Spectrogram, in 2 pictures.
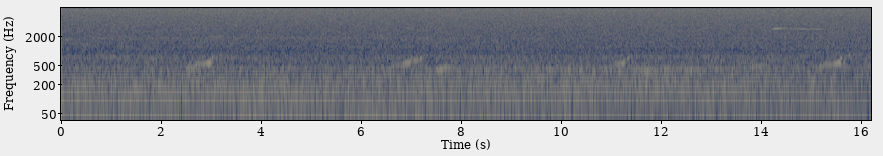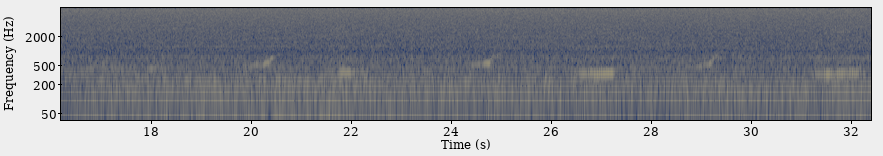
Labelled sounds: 14.2	15.0	humpback whale, 2.8 to 3.0 kHz

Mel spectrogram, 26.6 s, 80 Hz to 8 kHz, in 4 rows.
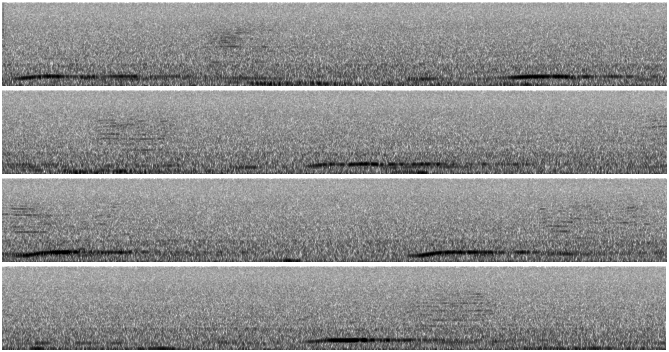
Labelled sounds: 7.7	8.0	humpback whale, 2.3 to 2.6 kHz
13.1	13.7	humpback whale, 1.1 to 2.9 kHz

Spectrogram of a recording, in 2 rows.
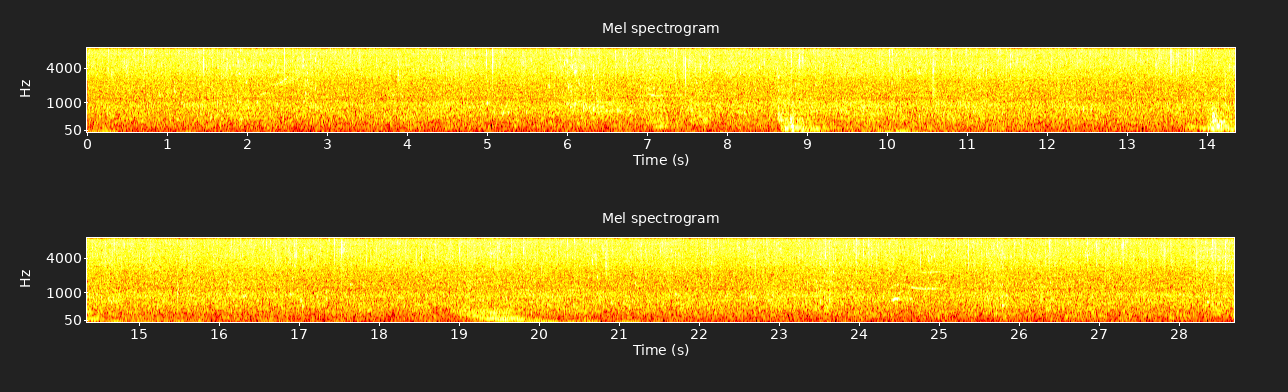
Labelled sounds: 24.6	25.0	humpback whale, 1.1 to 1.3 kHz

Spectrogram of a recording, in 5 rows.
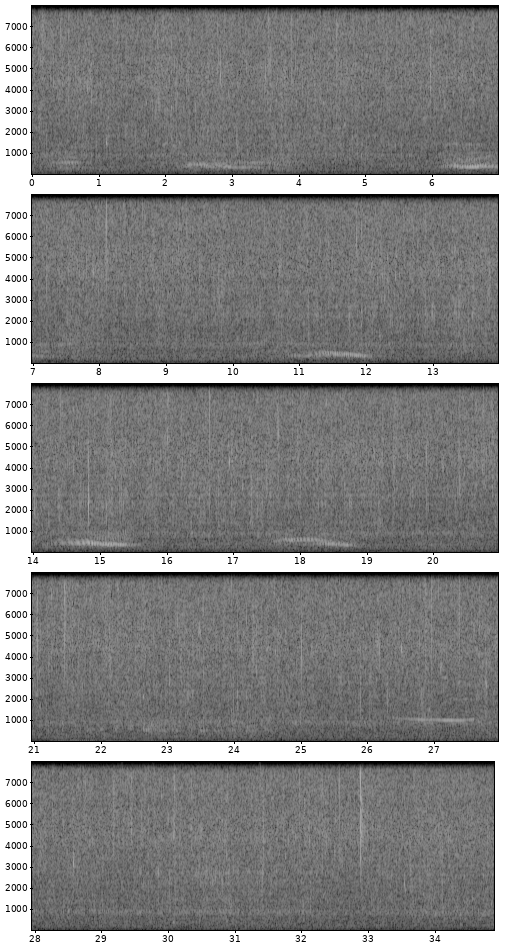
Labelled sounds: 26.4	27.5	humpback whale, 0.91 to 1.2 kHz

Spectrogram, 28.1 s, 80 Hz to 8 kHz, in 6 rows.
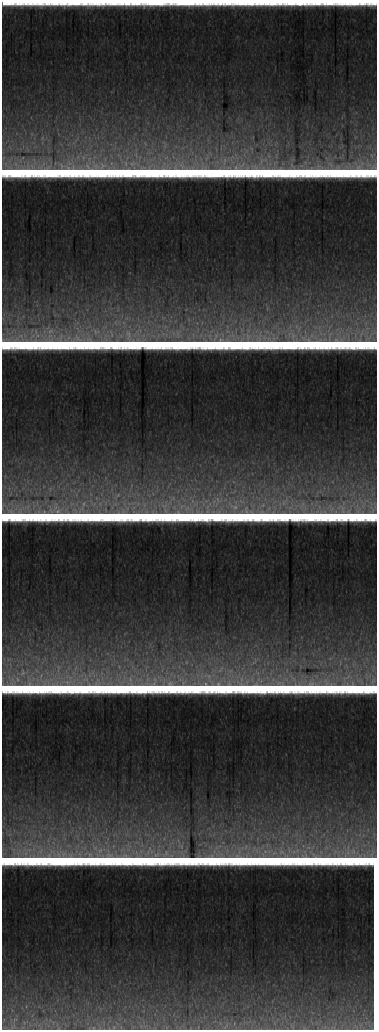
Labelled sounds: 0.2	0.5	invertebrate grinding on or near the hydrophone, 0.78 to 0.91 kHz
13.2	13.5	invertebrate grinding on or near the hydrophone, 0.78 to 0.94 kHz

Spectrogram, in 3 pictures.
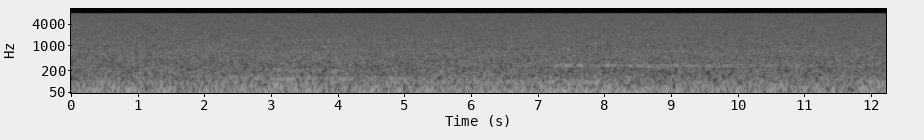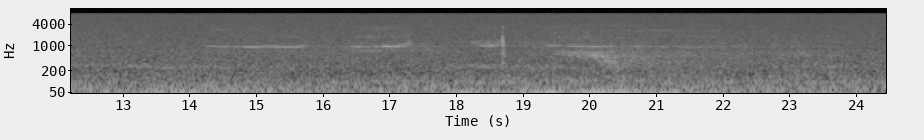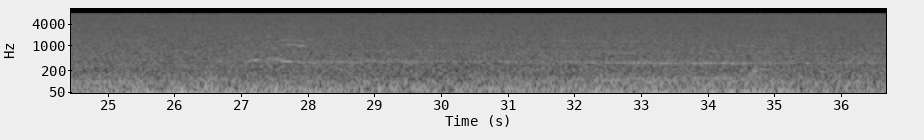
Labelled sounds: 14.3	15.8	humpback whale, 0.83 to 1.1 kHz
16.9	17.3	humpback whale, 0.90 to 1.4 kHz
18.3	18.7	humpback whale, 0.96 to 1.2 kHz
19.7	19.9	humpback whale, 0.86 to 0.99 kHz
27.7	28.0	humpback whale, 0.93 to 1.1 kHz

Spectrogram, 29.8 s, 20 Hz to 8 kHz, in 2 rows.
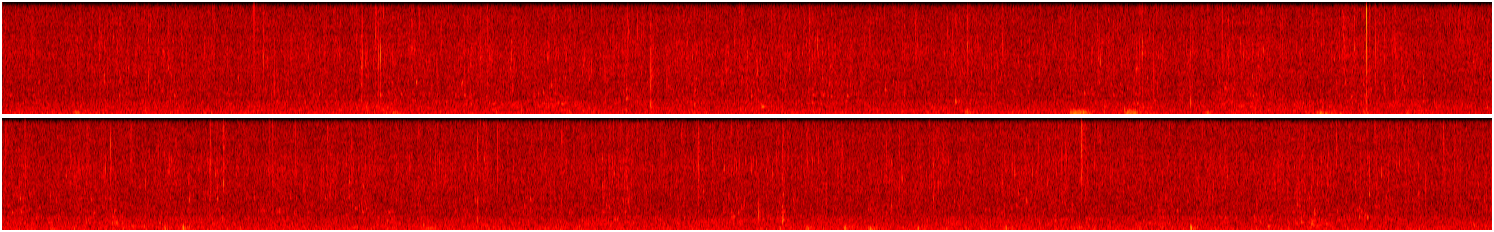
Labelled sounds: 8.1	8.3	humpback whale, 1.2 to 1.6 kHz

